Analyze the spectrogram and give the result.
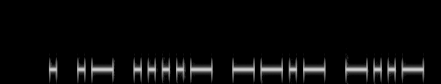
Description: Morse code, heard as a keyed tone, about 17 wpm, 700 Hz. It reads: EA4QX
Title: DXCC-100 Call Signs - 5 Characters - Repeated 3x - 17wpm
